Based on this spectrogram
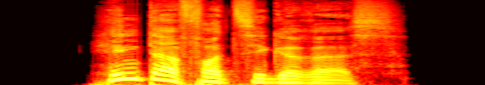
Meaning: strong/mixed nominative/accusative neuter singular comparative degree of hinterfotzig
- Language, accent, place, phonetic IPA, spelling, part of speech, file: German, Germany, Berlin, [ˈhɪntɐfɔt͡sɪɡəʁəs], hinterfotzigeres, adjective, De-hinterfotzigeres.ogg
